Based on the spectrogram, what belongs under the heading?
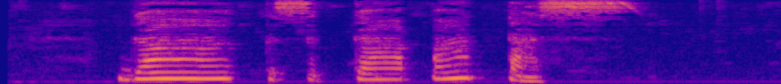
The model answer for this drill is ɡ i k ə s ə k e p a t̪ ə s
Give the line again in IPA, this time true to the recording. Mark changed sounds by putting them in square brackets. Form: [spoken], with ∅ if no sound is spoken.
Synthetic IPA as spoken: ɡ [a] k ə s ə k [a] p a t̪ [a] s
